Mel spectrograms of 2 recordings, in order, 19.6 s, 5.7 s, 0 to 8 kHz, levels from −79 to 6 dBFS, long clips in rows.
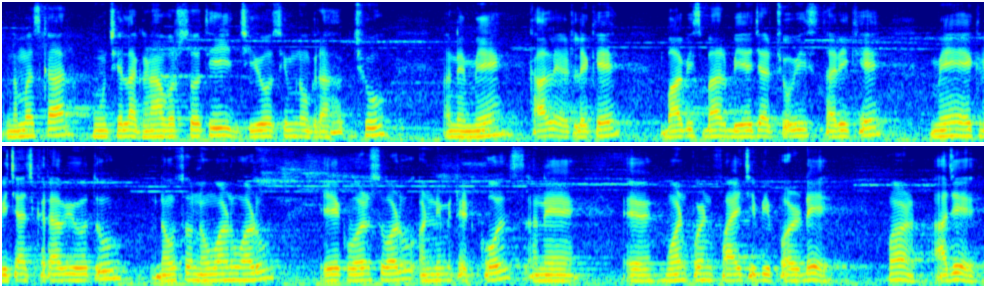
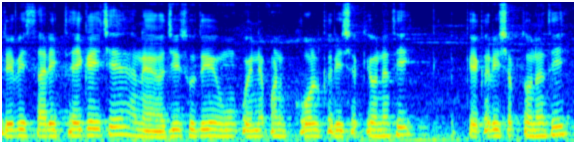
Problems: constant background noise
